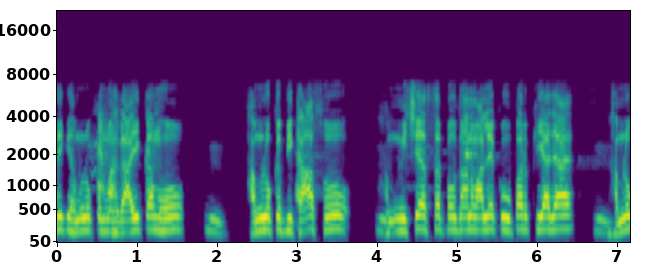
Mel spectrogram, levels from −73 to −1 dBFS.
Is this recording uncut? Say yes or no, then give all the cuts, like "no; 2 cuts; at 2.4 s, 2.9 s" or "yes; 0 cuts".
yes; 0 cuts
